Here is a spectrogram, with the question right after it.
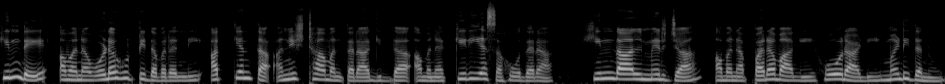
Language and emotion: Kannada, neutral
